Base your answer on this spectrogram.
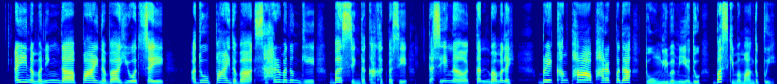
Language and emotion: Manipuri, disgusted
